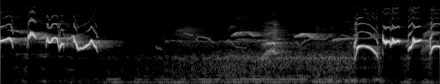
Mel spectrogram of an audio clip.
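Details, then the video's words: Oriental magpie-robin singing a clear lure song to spur silent magpie-robins to sing: rapid whistled warbles, a quieter stretch of soft notes over faint low hum, then loud sharp swooping whistles. "kicauan jernih Kacer pemikat | KACER macet bunyi langsung ikutan gacor"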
